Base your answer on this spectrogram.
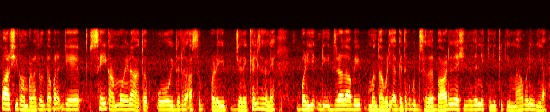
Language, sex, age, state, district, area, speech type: Dogri, male, 18-30, Jammu and Kashmir, Samba, rural, spontaneous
